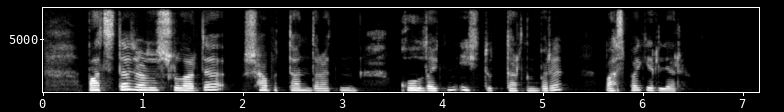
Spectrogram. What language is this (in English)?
Kazakh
